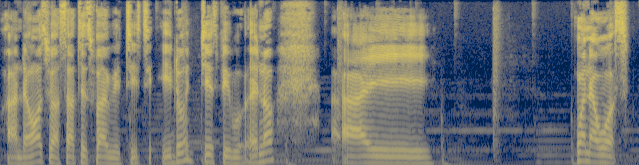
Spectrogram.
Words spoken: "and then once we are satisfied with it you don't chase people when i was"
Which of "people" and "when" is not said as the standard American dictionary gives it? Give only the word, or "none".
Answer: people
